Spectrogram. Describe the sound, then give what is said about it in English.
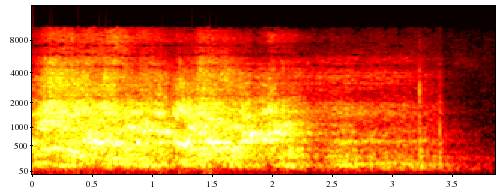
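A loud, rough lion roar fills the first two seconds, broad and throaty, then fades away in a trailing rumble. No one speaks. “Remember the lion and its roar that James introduced us to at the beginning of this series?”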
